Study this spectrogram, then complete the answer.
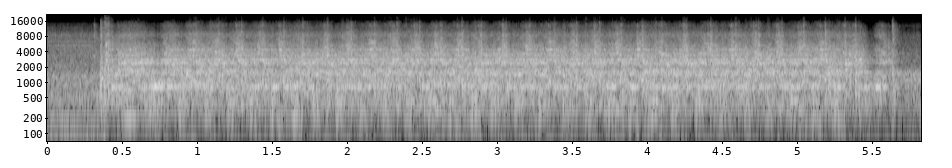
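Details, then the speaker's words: Rebuilt 7.3 Powerstroke diesel in 4x4 Ford Econoline van: starter spins hard steadily about five seconds, no firing; cranks but won't start. "all right let's try replace the cam position sensor try cranking it for a while"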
